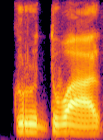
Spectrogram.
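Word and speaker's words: गुरुद्वारा: Gurudwar pronounced as a dwa.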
